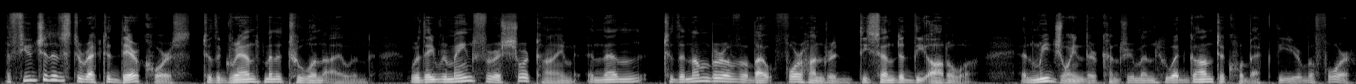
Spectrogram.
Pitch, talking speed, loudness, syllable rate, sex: 100 Hz, 180 wpm, -20 LUFS, 5.6 syllables/s, male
